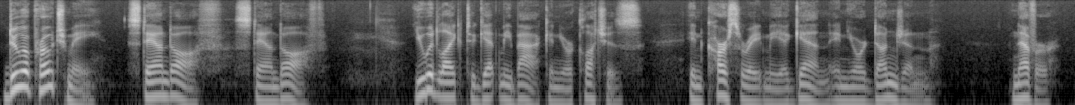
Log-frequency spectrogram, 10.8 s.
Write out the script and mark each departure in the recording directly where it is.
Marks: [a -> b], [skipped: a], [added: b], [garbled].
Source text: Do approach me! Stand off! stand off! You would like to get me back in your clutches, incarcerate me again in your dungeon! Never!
Do approach me! Stand off! stand off! You would like to get me back in your clutches, incarcerate me again in your dungeon! Never!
